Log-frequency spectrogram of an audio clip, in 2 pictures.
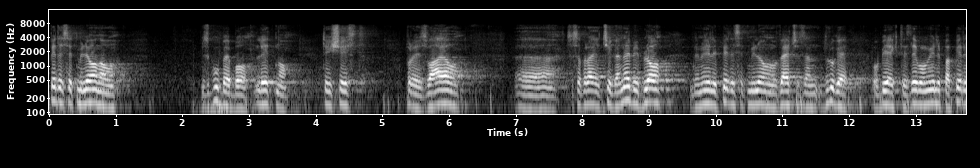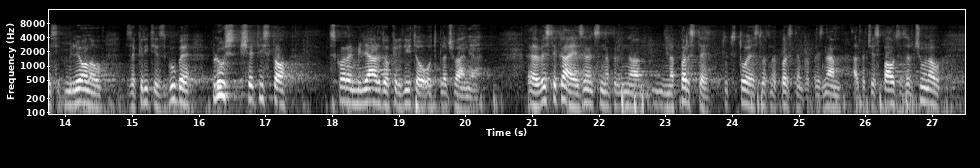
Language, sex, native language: Slovenian, male, Slovenian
